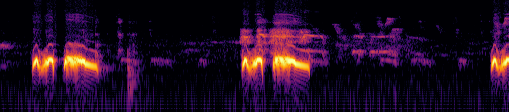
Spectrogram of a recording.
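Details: Spotted dove call used in training, male and female birds in thổ pha style with gù thúc: low coo phrases roughly every three seconds, each a quick two-part wobble followed by a sustained, falling coo, with faint whistles.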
